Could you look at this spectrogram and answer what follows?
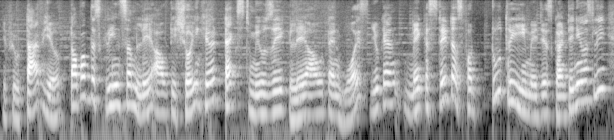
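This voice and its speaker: A low-voiced woman with an Indian accent walks viewers through a screen demonstration. Her pitch moves in an animated way, and she stresses the start of each simple instruction. Faint music plays behind her. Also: a little slow, few pauses. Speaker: tech tutorial host. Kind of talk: step-by-step screen demonstration narration.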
